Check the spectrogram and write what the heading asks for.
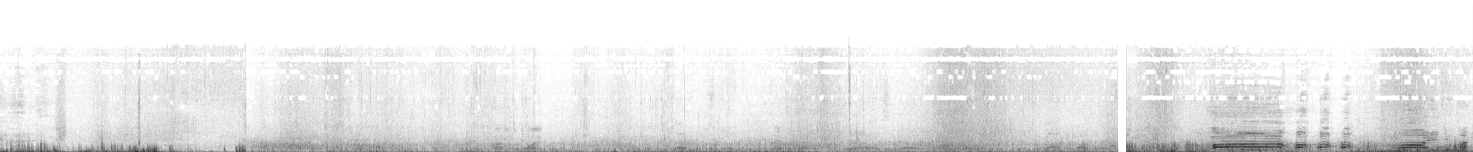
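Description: Wind buffeting the microphone over water washing past a small sailboat's hull, heaviest for the first two seconds and then a softer steady rush. After a sudden break near the end, loud pitched voices come in over it.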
